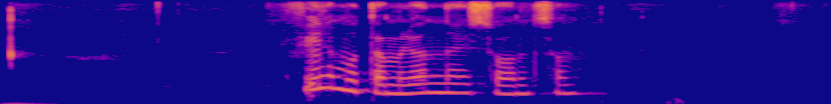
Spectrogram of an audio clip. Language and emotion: Russian, neutral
